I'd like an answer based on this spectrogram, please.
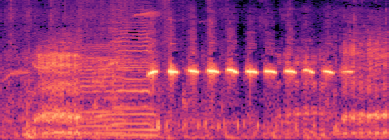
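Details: Zwartbles sheep in a flock heading out for late afternoon grazing on a County Kilkenny farm, Ireland; a long, quavering bleat, then a quick run of about ten evenly spaced whistled notes, and another bleat to close.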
